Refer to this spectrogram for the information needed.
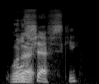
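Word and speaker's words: Olszewski: Close. Olchevsky. – Olchevsky. You know what? I should ask you. You're the Polish. – I wrote it right there. – I can't pronounce. You know me. I'm dumb. – No. Olchevsky. – Olchevsky. – There you go. You said chief.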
